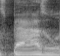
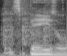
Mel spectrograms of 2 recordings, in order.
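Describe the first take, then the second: First: Basil is said the British way. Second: Basil is said the American way.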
